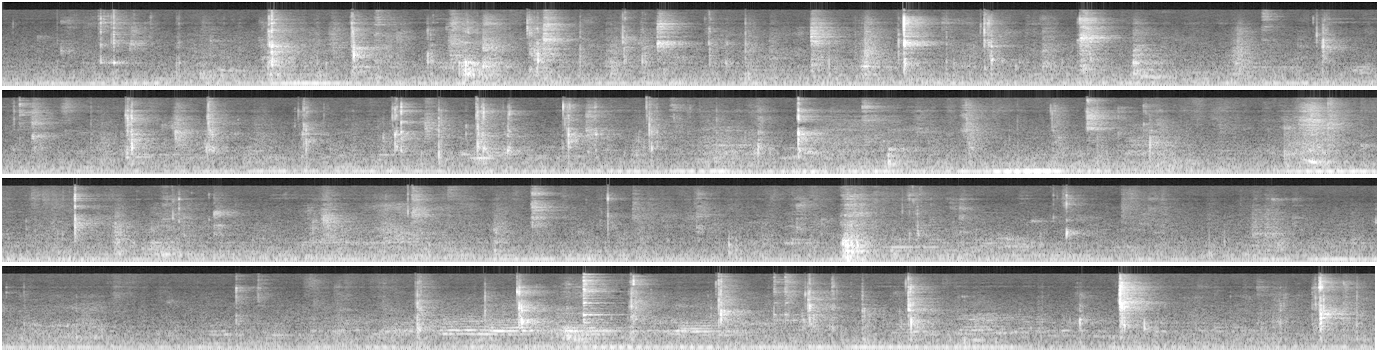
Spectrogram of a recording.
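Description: A person chewing fresh strawberries up close, with many irregular short clicks and smacks from the mouth, over a faint steady low hum.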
